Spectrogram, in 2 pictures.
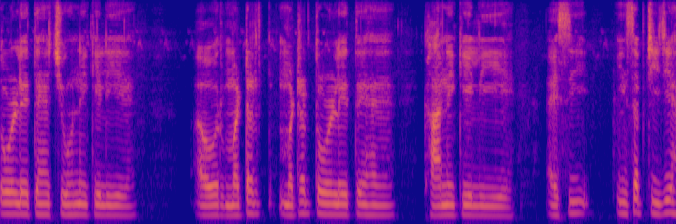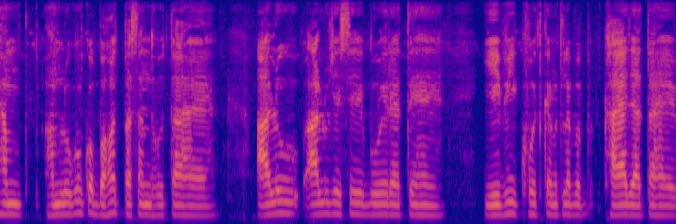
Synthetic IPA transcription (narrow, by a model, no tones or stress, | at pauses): t̪oːɽleːt̪eɦɛ̃t͡ʃũːɦnekelie | ɔːɾməʈəɾməʈəɾt̪oːɽleːt̪eɦɛ̃ | kʰaːnekelie | ɛːsi | ɪnsəbt͡ʃiːzẽɦəmɦɐmloːɡõkobɐɦʊt̪̚pəsə̃nd̪ɦoːt̪aɦɛː | aːluaːlud͡ʒɛːseboːeɾɛɦt̪eɦɛ̃ | jebʱikʰoːd̪kəɾmɐt̪ləbkʰaːjad͡ʒaːt̪aɦɛ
